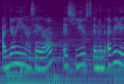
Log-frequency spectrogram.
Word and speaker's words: 안녕히 가세요: Let's first practice the pronunciation of 안녕히 가세요. I'll say it three times. 안녕히 가세요. 안녕히 가세요. 안녕히 가세요.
